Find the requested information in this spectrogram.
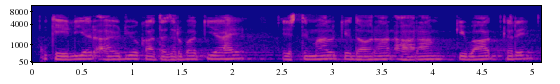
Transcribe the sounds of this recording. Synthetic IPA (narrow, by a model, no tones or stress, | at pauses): keːlijəɾaːɪɖijokat̪ɐd͡ʒɾɪbakijaɦɛ | ɪst̪eːmaːlked̪ɔːɾaːnaːɾaːmkibaːt̪kɐɾẽː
